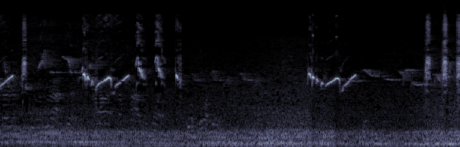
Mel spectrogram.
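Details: Oriental magpie-robin, a home-kept bird recorded in May, giving bursts of slurred whistles and sharp clicks in short phrases separated by pauses, with a steady low rumble underneath.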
